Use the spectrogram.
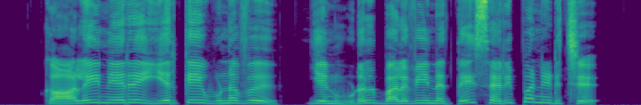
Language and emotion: Tamil, happy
